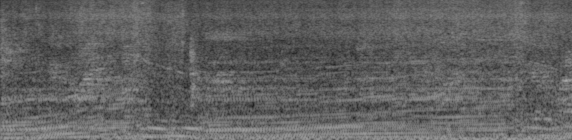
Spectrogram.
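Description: Chevrolet Chevelle SS making short, hard acceleration pulls, its engine roaring loud and continuous with rising and falling pitch, dense and close throughout.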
